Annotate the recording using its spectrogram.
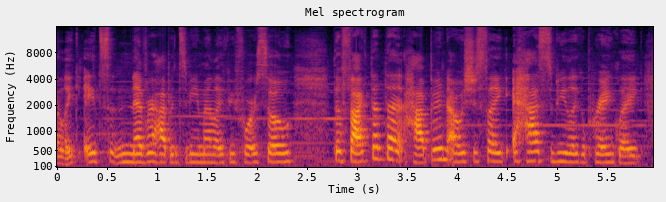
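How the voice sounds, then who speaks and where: Over music in the background, a woman talks at a very fast pace and a fairly high pitch. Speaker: storytime vlogger. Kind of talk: storytime vlog. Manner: rambling, casual.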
